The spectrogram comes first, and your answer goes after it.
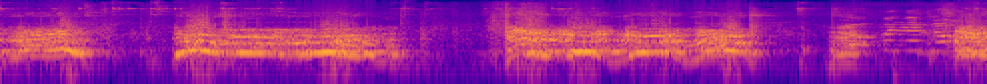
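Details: Coonhound confronting a raccoon, loud, drawn-out harmonic baying barks, about three long bawls in five seconds with short gaps, ending in a rougher, higher cry.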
